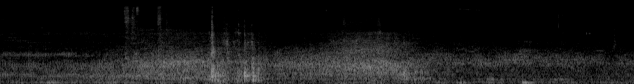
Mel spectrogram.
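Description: Tesla Model Y front trunk being unlatched and its lid raised: a couple of sharp clicks about two seconds in and a lighter one near the end, over a soft rush of noise that swells and fades.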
